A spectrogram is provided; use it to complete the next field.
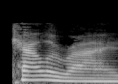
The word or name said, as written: calorize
